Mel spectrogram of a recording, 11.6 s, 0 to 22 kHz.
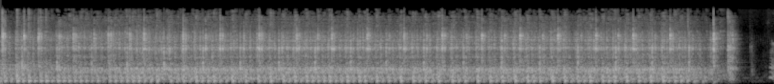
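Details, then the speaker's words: Yamaha YFM100 Champ, engine running, clicks in gear but does not move, heard from the rear shaft-drive area: light, regular click three to four times a second; cracked drive shaft sleeve. "is that when he puts it in gear it just clicks clicks click click but it doesn't go anywhere"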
